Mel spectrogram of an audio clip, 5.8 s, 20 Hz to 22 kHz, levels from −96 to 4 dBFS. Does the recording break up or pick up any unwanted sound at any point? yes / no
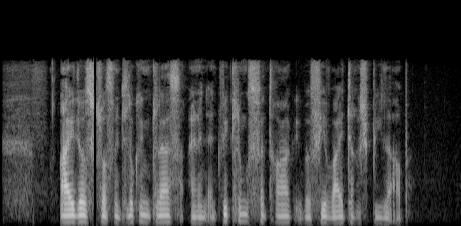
yes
